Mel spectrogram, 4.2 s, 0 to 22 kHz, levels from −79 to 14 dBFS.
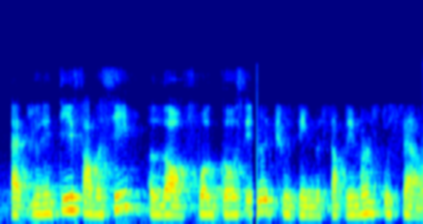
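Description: A handover gap at 2.51 to 2.57 s cuts this speech clip dead for 60 ms, as no speech frames arrive while the call switches networks. Fallback to narrowband follows from 2.57 s to the end: the HD Voice codec, whose earlier audio sounds like high-rate AMR-WB, gives way to a narrowband codec, removing everything above 4 kHz and leaving the speech duller and rougher.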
